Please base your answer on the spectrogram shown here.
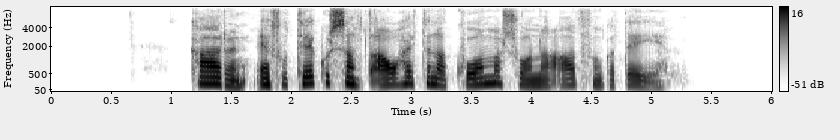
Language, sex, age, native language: Icelandic, female, 50-59, Icelandic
